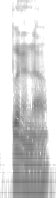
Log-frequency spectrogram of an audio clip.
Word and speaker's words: banana: Think of the A in about, or the first A in banana, bunano, that first ba and the last na sound. That's the schwa. That relaxed, neutral sound.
